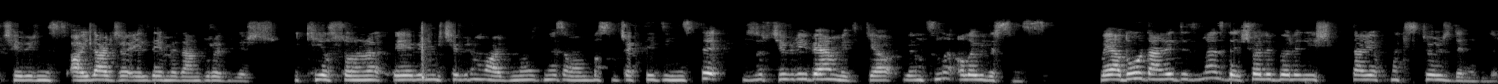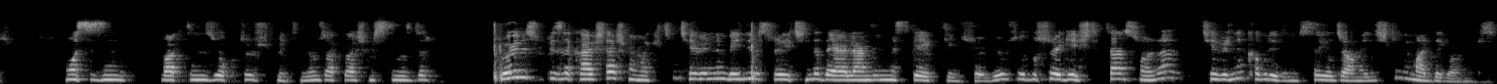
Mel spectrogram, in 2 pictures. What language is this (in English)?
Turkish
